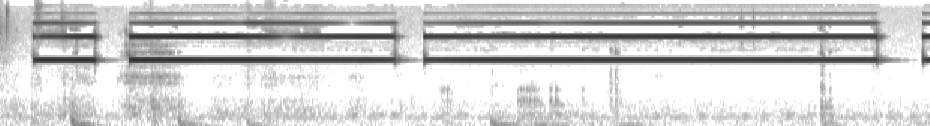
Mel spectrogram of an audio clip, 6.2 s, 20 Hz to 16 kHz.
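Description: A digital multimeter's continuity beeper gives a steady high-pitched tone while its probes touch the well pump motor's red and black winding leads, showing a closed circuit of about 11 ohms through the winding. The tone cuts out briefly three times when probe contact slips.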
